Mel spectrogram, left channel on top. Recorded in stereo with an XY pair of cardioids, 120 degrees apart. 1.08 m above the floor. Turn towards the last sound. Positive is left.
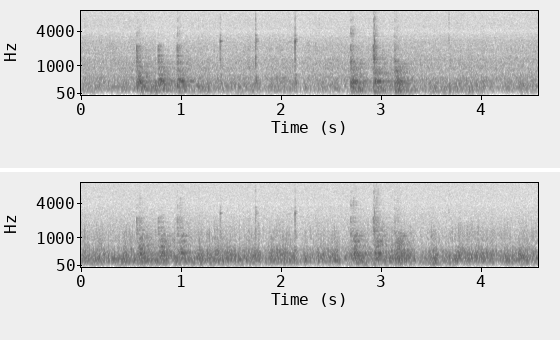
turn(degrees=40)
